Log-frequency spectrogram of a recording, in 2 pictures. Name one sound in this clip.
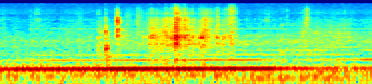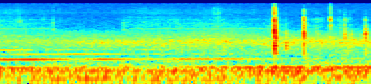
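Metal parts of a small stove clink and scrape as they are handled.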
